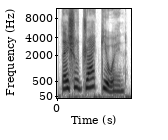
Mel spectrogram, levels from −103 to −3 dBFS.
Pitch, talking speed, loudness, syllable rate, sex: 235 Hz, 270 wpm, -17 LUFS, 5.6 syllables/s, female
